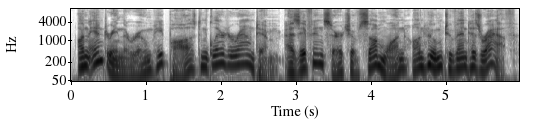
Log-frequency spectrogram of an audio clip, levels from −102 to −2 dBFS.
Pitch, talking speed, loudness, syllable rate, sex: 125 Hz, 230 wpm, -17 LUFS, 5.1 syllables/s, male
